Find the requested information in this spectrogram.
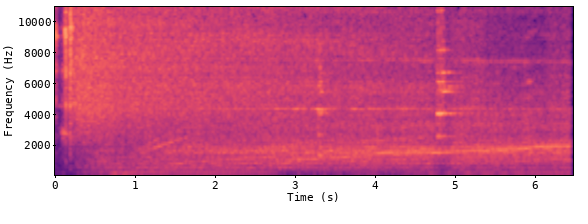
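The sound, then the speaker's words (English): Old machines start up, gear up and begin pumping in a loud, continuous mechanical whir, with faint tones that gradually climb in pitch and a couple of sharp clicks, one near the start and one around the middle. “One by one, the machines turned on, geared up, and started pumping.”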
